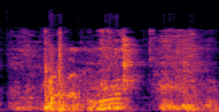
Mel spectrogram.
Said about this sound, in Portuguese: Deixa eu abrir outra gaveta aqui.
